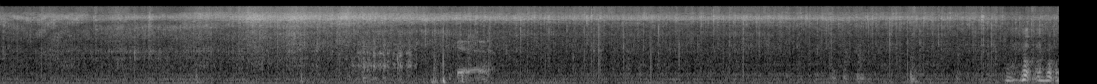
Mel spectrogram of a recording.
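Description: Diced smoked pork belly and onions sizzling steadily in a nonstick frying pan as the pork renders out its own fat, with no oil added. A silicone spatula stirs through them near the start.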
